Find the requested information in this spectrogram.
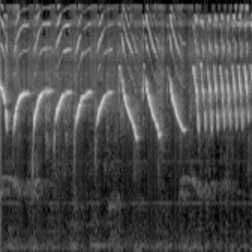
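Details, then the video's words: Energetic canary song in 'cengkok mewah' style, played to teach other birds: repeated curving whistled notes about every quarter second, a few long downslurs, then a fast high rolling trill. "Masteran Kenari Gacor Cengkok Mewah untuk Burung Bahan"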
